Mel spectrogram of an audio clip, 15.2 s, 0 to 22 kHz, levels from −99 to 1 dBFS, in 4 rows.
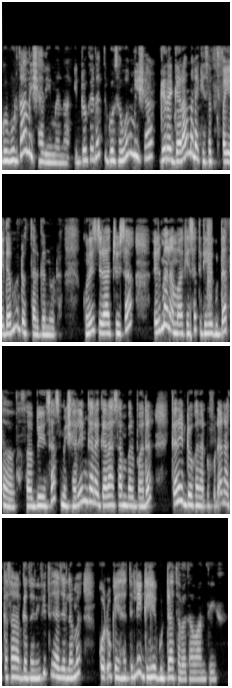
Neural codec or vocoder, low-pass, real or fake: none; 7.2 kHz; real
